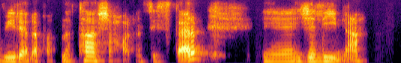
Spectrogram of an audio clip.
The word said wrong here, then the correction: Jelena: Uttalar jag rätt Bian? Jelina. – Jelena. Ja, Jelena till och med.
